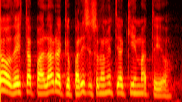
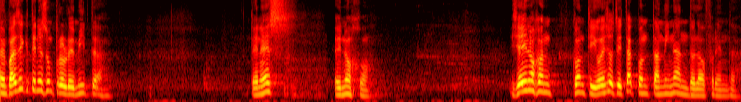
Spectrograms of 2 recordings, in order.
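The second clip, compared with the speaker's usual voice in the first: gentle reproach; 5 semitones lower, 5 dB quieter than usual. Acted. Jesus voiced gently diagnosing anger.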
